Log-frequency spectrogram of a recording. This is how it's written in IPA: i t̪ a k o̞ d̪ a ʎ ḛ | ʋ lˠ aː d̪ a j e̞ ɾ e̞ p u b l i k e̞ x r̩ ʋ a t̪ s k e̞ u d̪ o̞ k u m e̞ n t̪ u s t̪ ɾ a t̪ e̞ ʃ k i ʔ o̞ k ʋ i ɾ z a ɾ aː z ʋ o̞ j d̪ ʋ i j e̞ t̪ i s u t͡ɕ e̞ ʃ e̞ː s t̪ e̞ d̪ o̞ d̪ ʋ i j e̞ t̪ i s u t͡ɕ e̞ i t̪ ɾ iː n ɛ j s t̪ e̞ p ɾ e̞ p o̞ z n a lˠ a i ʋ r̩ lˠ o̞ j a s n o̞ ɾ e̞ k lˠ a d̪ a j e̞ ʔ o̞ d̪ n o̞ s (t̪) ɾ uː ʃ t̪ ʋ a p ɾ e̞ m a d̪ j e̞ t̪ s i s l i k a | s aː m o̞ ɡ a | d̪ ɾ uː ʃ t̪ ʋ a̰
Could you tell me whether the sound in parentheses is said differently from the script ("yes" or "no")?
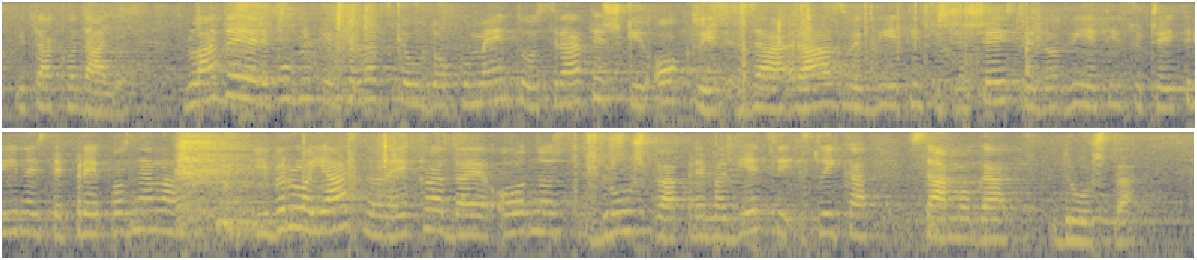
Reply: yes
